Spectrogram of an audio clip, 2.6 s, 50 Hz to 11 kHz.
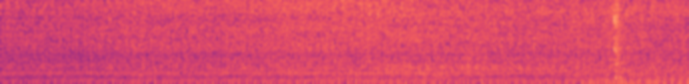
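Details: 2005 Nissan Altima 2.5L four-cylinder idling after valve cover replacement and new plugs, coils and boots that fixed oil-in-plug-tube misfires; even, steady idle with smooth rhythm, no misses or stumbles; sounds healthy.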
